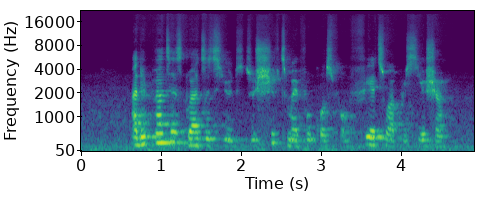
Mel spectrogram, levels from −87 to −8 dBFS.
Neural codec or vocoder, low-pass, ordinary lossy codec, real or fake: autoencoder, 48 kHz, 128 numbers a frame, DAC-VAE, trained on Japanese speech; none; none; fake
